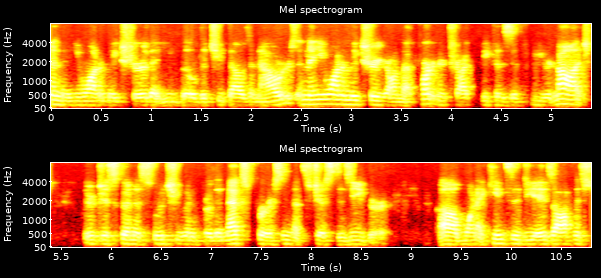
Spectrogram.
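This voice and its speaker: Husky-voiced man in his thirties. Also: mid-range voice, darkish tone, poor audio. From grew up in Mexico. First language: Spanish. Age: 30s. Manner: earnest, conversational with frequent restarts. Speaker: prosecutor. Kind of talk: panel talk, personal story.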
